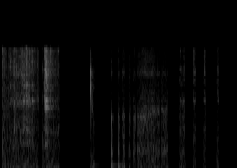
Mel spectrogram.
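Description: Faint crinkling of a clear plastic bag as plastic model-kit parts trees are handled, with a few light clicks of the plastic parts.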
